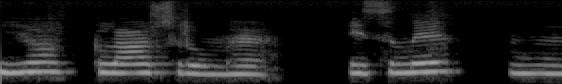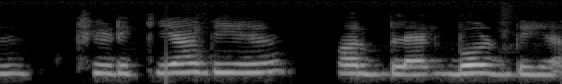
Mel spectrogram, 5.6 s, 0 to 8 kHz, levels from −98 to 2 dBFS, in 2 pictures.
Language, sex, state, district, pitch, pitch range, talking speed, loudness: Hindi, female, Bihar, Gopalganj, 275 Hz, 260-300 Hz, 130 wpm, -42 LUFS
